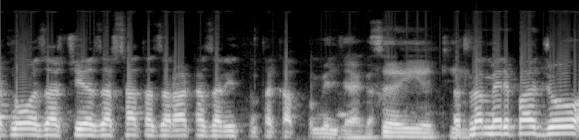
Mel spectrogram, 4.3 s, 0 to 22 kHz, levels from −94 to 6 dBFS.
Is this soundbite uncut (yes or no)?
yes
